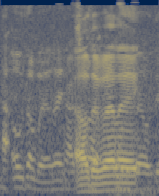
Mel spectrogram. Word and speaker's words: Alderweireld: Alderweireld.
